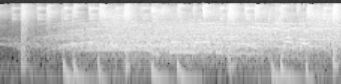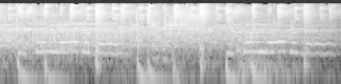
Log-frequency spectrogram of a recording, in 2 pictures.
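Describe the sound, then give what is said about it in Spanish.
A crowd claps and cheers loudly and steadily for several seconds, with sharp thumps and hoots scattered through a dense wash of applause, easing slightly at the end. “Fuerte el aplauso para Paulita Guzmán.”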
